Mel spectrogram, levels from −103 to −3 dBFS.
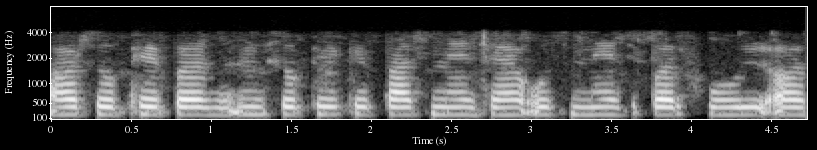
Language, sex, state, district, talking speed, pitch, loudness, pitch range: Hindi, female, Uttar Pradesh, Ghazipur, 180 wpm, 200 Hz, -17 LUFS, 195-200 Hz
